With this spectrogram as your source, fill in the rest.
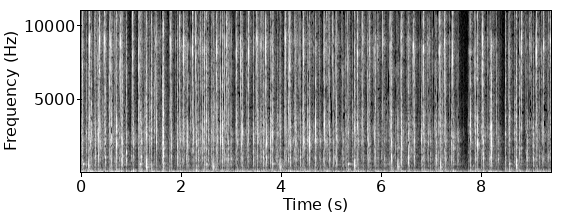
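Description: Fingertips type steadily on a black plastic backlit mechanical keyboard with blue switches, producing a rapid, continuous stream of sharp, bright clicks. The keystrokes are dense and crisp with very short decay, and only a few brief pauses interrupt the typing.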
